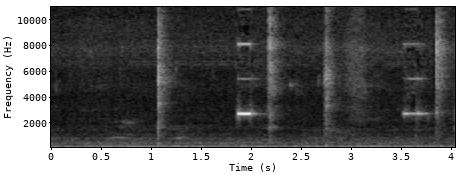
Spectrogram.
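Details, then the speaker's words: EcoFlow River portable power station during initial charge/discharge testing with solar input, readings fluctuating and clicking; two short high-pitched beeps about 1.5 s apart over room hum, warning of insufficient solar input. "that has more to do with solar these do this when they're not getting enough solar so I'm gonna unplug that one kill that noise"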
